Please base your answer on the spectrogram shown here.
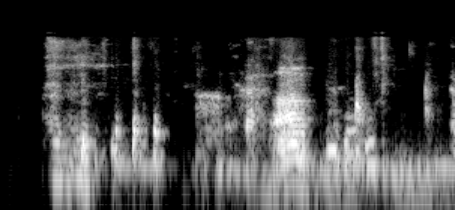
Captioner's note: group laughs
